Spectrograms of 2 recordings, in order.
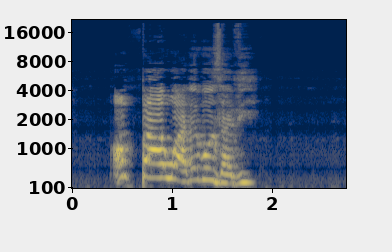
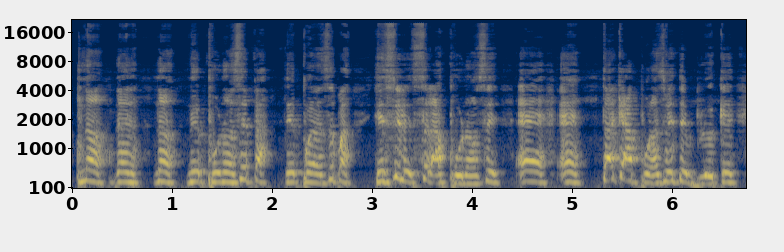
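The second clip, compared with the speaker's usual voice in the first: normal talking voice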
